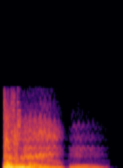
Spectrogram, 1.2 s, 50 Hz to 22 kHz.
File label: Fall Down; Zora Link getting knocked to the ground (#3 is rarely heard)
